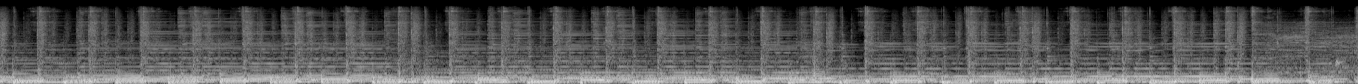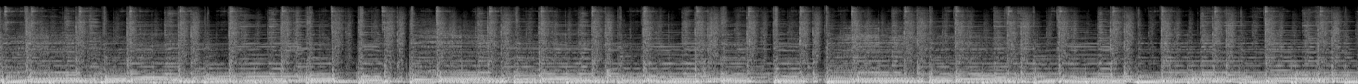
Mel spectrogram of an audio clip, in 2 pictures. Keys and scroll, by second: 21.6 ctrl+-.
